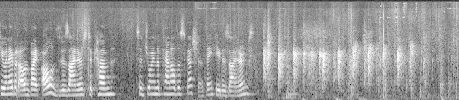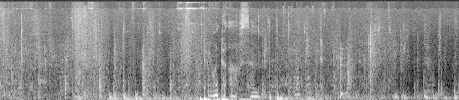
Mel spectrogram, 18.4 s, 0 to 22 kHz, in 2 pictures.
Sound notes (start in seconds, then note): 5.1 audience applauding; 10.8 footsteps pattering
